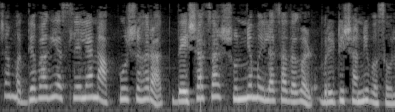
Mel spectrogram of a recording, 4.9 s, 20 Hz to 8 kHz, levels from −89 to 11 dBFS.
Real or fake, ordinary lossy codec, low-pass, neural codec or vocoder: real; none; 7.2 kHz; none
